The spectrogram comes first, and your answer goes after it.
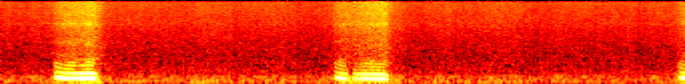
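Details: Cat asleep and snoring, brief low droning snores roughly every three seconds, each a buzzy steady tone with rich overtones, the last one just starting as the recording ends; otherwise a quiet room.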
